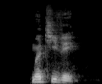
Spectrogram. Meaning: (adjective) 1. motivated, enthusiastic 2. justified, substantiated, well-founded 3. motivated, bearing a necessity between the signed and the signifier; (verb) past participle of motiver
- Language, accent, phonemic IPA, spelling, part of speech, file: French, France, /mɔ.ti.ve/, motivé, adjective / verb, LL-Q150 (fra)-motivé.wav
